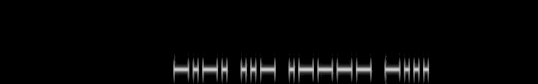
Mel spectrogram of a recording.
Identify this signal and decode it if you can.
Morse code, heard as a keyed tone, about 25 wpm, 700 Hz. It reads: CU1B
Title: DXCC-100 Call Signs - 4 Characters - Repeated 3x - 25wpm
